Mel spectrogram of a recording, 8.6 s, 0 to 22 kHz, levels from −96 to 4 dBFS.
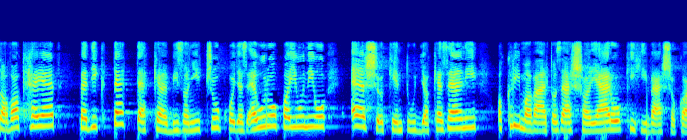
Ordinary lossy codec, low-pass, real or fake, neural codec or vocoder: none; 7.2 kHz; real; none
